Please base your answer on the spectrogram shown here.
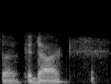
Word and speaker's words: Godard: people identify uh with gdar and I'm going to drop the second D now now that I've heard you pronounce it I'm going to drop the second d as much as I can um um it is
